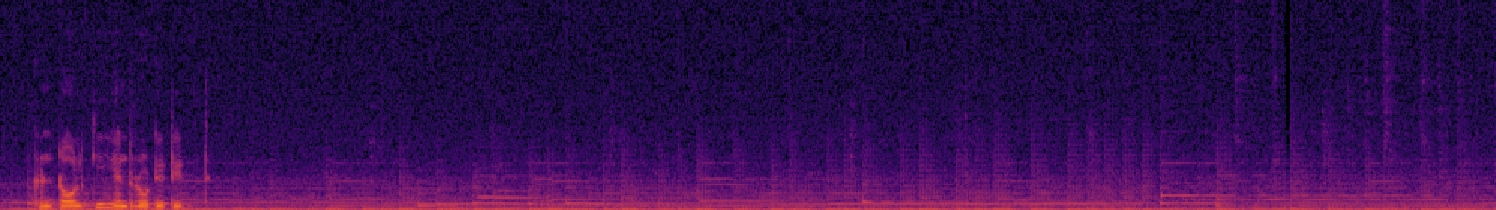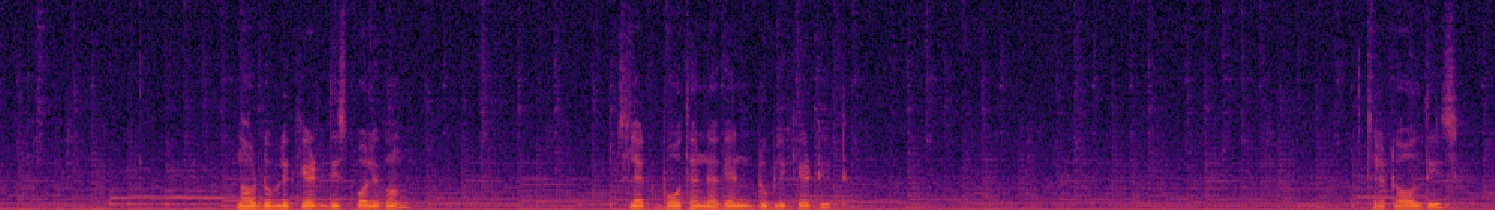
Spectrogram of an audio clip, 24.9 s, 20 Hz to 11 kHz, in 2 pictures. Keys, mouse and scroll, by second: 3.0 ctrl+click, 15.6 ctrl+click, 23.1 ctrl+click.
